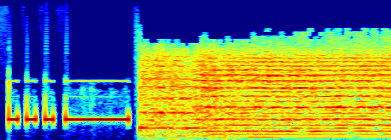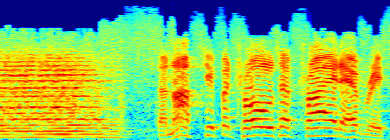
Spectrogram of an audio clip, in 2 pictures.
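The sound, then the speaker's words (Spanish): Three quick electronic beeps followed by one long tone, the Morse letter V, whose rhythm matches the opening of Beethoven's Fifth Symphony, sounded clearly on their own before a sustained musical chord swells in and a voice begins talking. “Y sucedió que, en la Segunda Guerra Mundial, la BBC iniciaba las transmisiones por radio a los aliados con la quinta de Beethoven para transmitir la V de la victoria, porque V en Morse se escribe tal y como comienza la quinta sinfonía.”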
